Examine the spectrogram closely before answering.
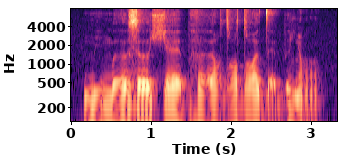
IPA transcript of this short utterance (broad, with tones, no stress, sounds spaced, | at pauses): m i˨ m əː˨˦ z əː˦ ç ɛː˨˦ p ɦ ɜː˨ dˤ a˦ dˤ əː˧ d̪ ɛ̰˨ b ʏ˦ ʎ ɑ̃˨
